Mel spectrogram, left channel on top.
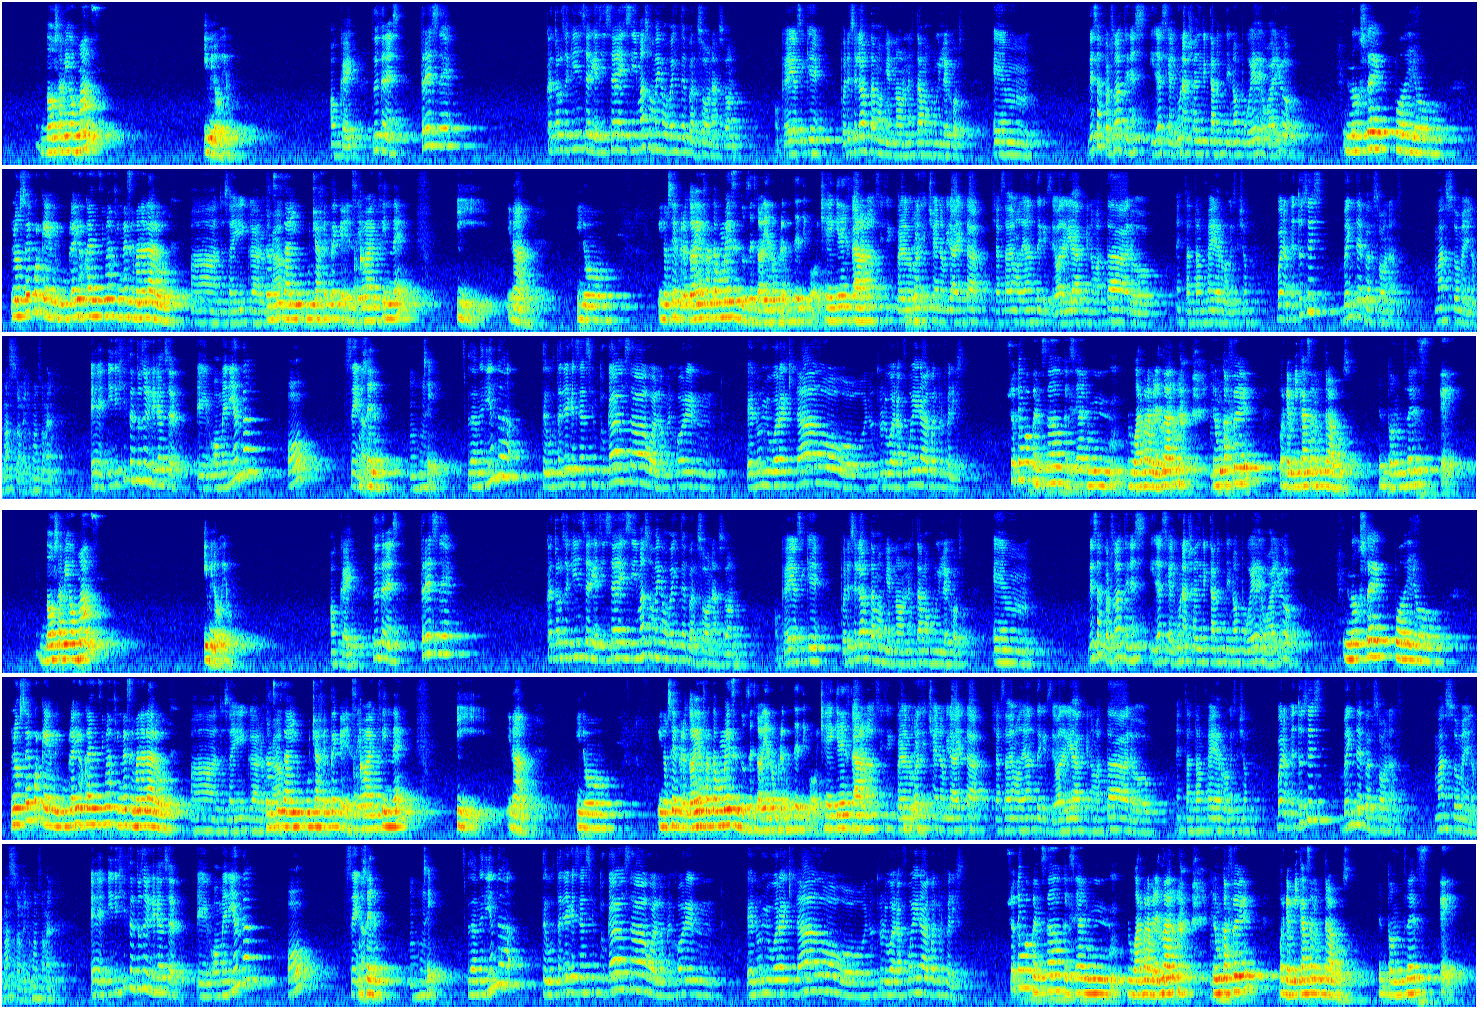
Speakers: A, on the right; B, in the centre.
A: dos amigos más y mi novio.
B: Ok. Entonces tenés trece, catorce, quince, dieciséis sí, más o menos 20 personas son. Ok, así que por ese lado estamos bien, no, no estamos muy lejos. Em, ¿de esas personas tenés idea si alguna ya directamente no puede o algo?
A: No sé, pero no sé porque mi cumpleaños cae encima fin de semana largo.
B: Ah, entonces ahí, claro, ya.
A: Entonces hay mucha gente que se va el fin de y, y nada. Y no, y no sé, pero todavía falta un mes, entonces todavía no pregunté tipo, che, ¿quién está
B: Claro, no, sí, sí, pero
A: cumple?
B: a lo mejor decís, che, no, mira, esta ya sabemos de antes que se va de viaje, no va a estar, o esta está enferma, qué sé yo. Bueno, entonces, 20 personas, más o menos, más o menos, más o menos. Eh, y dijiste entonces que querías hacer eh, o merienda o cena.
A: O cena,
B: Ujú.
A: sí.
B: ¿La merienda te gustaría que sea así en tu casa o a lo mejor en, en un lugar alquilado o en otro lugar afuera? ¿Cuál preferís?
A: Yo tengo pensado que sea en un lugar para merendar, <laughs>
B: Ujú.
A: en un café, porque en mi casa no entramos. Entonces, eh,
